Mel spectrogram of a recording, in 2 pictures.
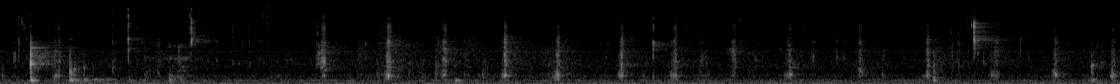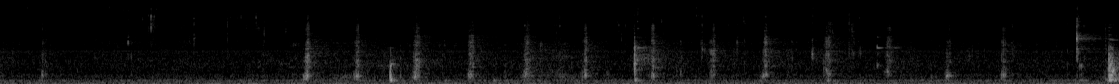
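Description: A person chewing seaweed salad close to the microphone: a steady run of short, irregular wet clicks and crackles from the mouth.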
